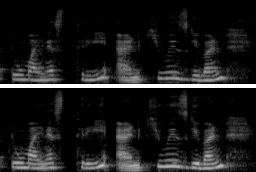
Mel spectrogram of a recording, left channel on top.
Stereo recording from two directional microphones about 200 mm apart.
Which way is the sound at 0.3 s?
35° right (ahead or behind).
